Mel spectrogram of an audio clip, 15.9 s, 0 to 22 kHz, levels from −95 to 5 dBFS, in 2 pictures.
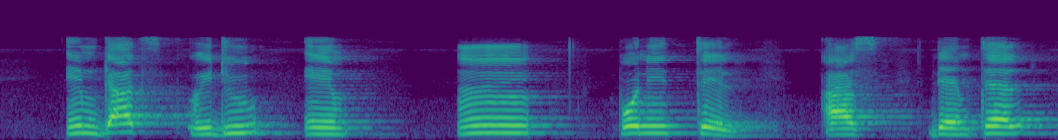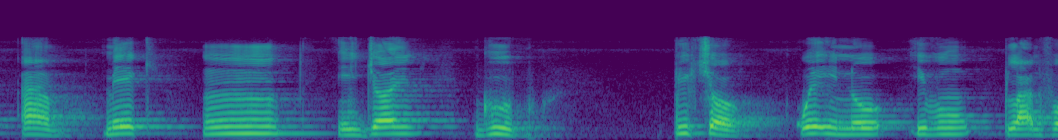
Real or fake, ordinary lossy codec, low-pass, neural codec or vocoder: real; none; 7.2 kHz; none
